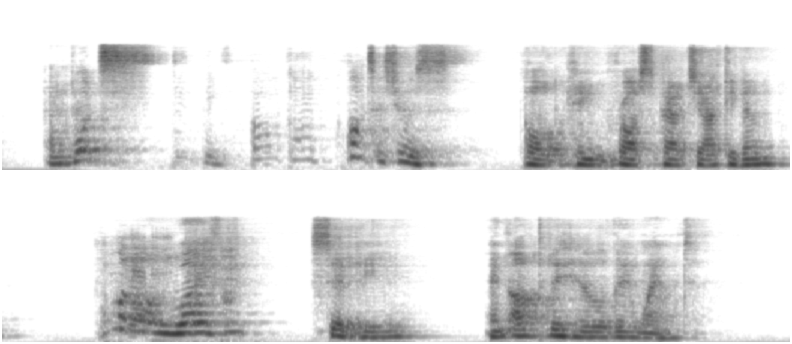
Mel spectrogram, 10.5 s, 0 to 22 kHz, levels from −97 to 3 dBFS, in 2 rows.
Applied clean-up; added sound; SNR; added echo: neural mask model DeepFilterNet 3.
